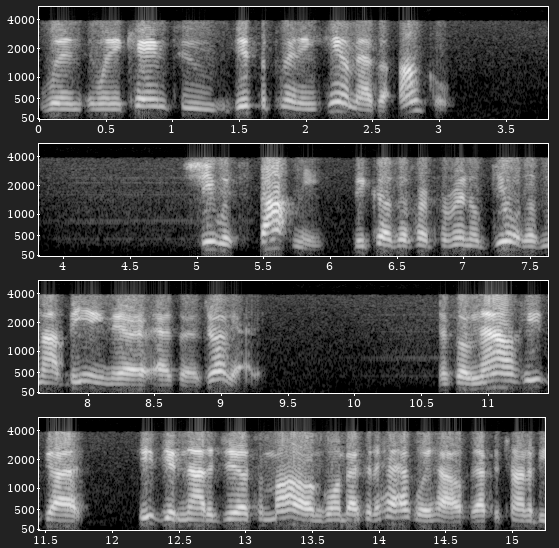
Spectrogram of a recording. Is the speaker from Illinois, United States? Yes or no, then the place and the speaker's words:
yes; Joliet, Illinois, United States; And, brother, if you live in Chicago, I came from Joliet.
